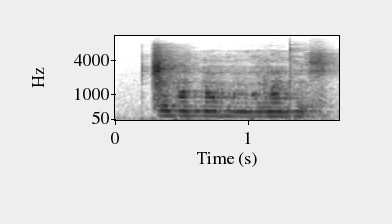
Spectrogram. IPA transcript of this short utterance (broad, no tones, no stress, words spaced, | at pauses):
ʈ͡ʂəjɔ̃j nɔ̃bɔ̃ŋɡɔ̃v ɐ̃d̪ĩç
